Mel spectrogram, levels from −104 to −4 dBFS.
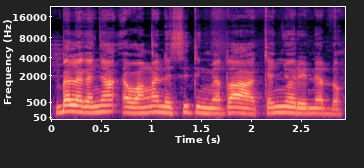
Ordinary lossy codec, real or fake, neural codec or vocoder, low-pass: none; real; none; none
